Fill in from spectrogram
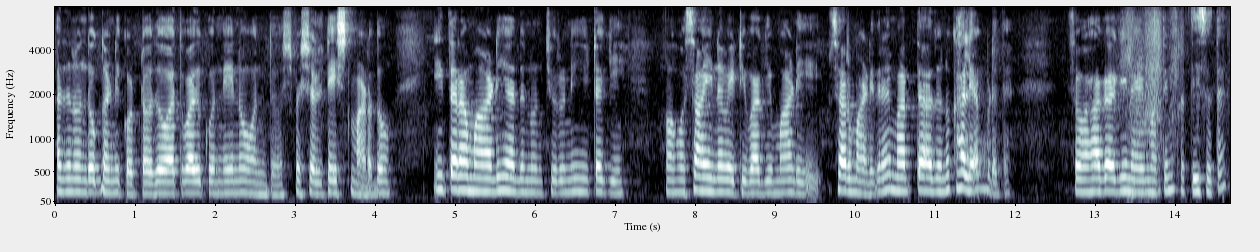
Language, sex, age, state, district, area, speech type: Kannada, female, 45-60, Karnataka, Koppal, urban, spontaneous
